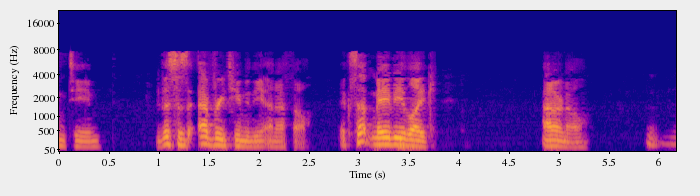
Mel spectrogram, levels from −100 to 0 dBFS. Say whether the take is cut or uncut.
cut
